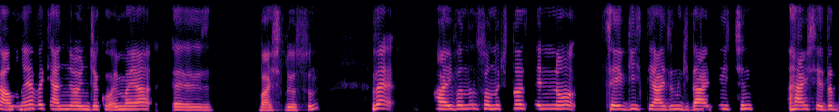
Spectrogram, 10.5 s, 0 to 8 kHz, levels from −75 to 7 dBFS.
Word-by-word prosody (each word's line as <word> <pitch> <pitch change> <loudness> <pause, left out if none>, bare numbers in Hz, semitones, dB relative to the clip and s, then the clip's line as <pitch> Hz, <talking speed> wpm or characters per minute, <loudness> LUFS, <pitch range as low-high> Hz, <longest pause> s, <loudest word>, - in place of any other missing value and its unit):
almaya 235 +4 +3
ve 275 - +2
kendini 240 -2 +1
önce 230 -1 +2
koymaya, 230 +3 +2
ı - - -2 0.3
eee, 190 -2 -1 0.6
başlıyorsun 185 - -1 0.7
ve 290 0 +3 0.5
hayvanın 260 +1 +2
sonuçta 270 +2 +1 0.2
senin 265 0 -1
o 260 0 +2 0.3
sevgi 245 -1 +1
ihtiyacını 235 -1 +1
giderdiği 230 +4 +1
için 260 +1 -3 0.4
her 250 +1 +4
şeyde 240 -2 -1
240 Hz, 110 wpm, -21 LUFS, 225-260 Hz, 0.7 s, her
